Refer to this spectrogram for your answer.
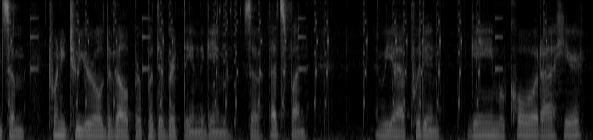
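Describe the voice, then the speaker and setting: A man with an ordinary mid-range voice presents a game video, reading translated text aloud in a steady voice-over. He often breaks off in a jokey, eager tone to comment, and soft game music plays behind him. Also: medium pitch. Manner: lively, jokey, breaks off to comment with sudden excitement.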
